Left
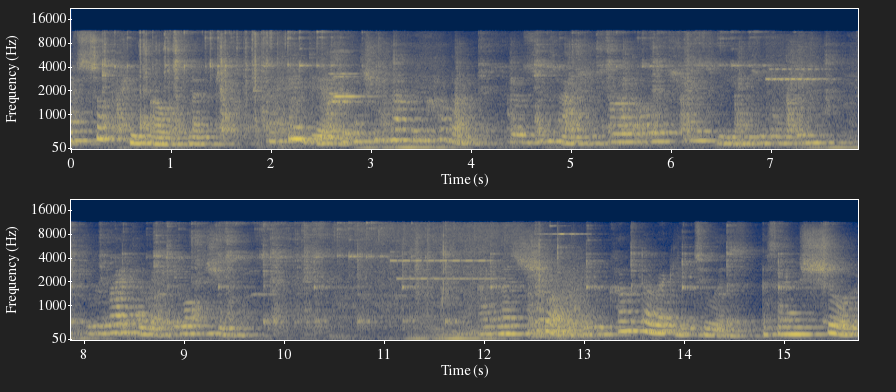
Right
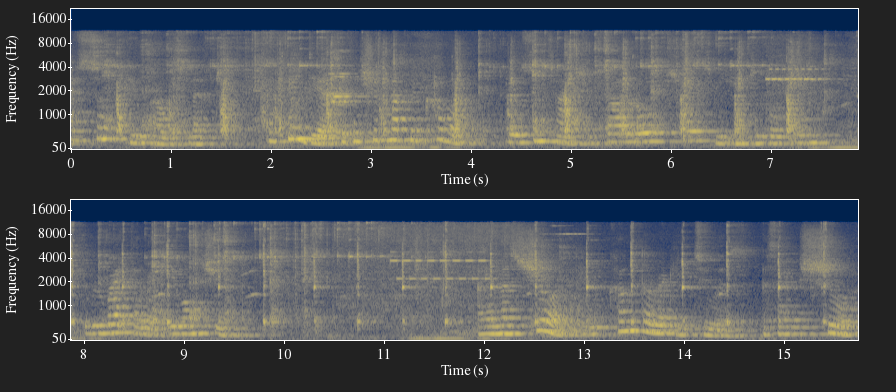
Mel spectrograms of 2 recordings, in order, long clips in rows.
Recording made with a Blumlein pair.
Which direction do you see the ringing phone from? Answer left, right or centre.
centre.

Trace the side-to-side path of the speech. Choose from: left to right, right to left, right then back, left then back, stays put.
right then back.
